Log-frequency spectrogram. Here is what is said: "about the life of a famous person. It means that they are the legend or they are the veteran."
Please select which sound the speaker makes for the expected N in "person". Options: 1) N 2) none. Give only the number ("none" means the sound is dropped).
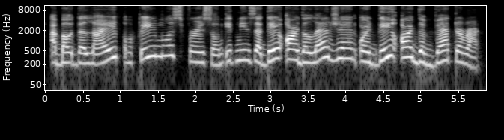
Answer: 1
